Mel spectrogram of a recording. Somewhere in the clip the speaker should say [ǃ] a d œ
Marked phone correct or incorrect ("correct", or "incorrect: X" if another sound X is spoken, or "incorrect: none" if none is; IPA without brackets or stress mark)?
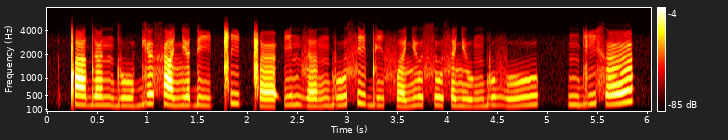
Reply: correct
